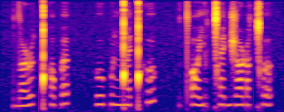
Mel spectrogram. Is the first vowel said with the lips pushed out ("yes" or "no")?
yes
